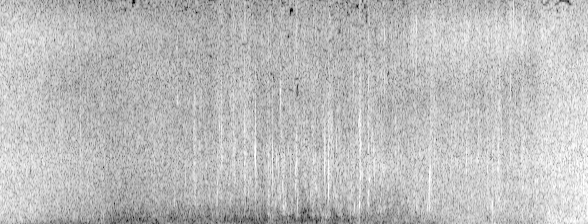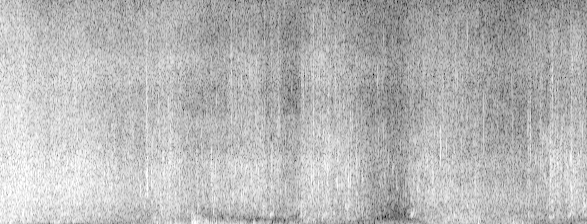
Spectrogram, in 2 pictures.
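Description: Sea water splashing and sloshing, with wind buffeting the microphone; the splashing swells loudest around the middle.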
